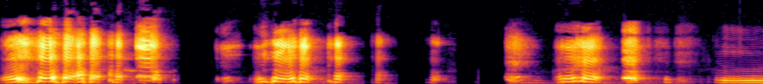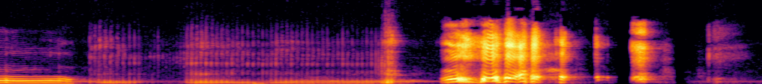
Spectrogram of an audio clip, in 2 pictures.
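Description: Baby laughing in several short bursts of giggles, with one drawn-out vocal sound about halfway through.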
